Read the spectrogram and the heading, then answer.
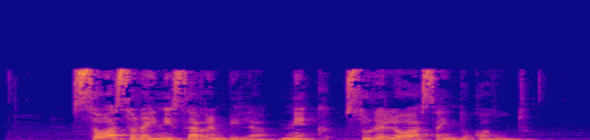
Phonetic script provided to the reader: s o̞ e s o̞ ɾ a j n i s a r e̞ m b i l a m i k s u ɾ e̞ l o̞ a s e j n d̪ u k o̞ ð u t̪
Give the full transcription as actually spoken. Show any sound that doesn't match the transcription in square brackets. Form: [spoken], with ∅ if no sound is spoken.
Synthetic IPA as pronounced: s o̞ [a] s o̞ ɾ a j n i s a r e̞ m b i l a [n] i k s u ɾ e̞ l o̞ a s [a] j n d̪ u k o̞ ð u t̪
